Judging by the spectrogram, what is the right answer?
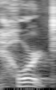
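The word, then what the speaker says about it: Hjort: do a search on Richard Hort, and that's spelled H-J-O-R-T. That's Richard Hort, H-J-O-R-T.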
